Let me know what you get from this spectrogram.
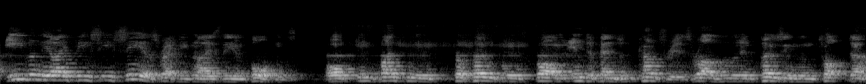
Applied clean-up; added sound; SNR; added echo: neural separator model SepFormer DNS4.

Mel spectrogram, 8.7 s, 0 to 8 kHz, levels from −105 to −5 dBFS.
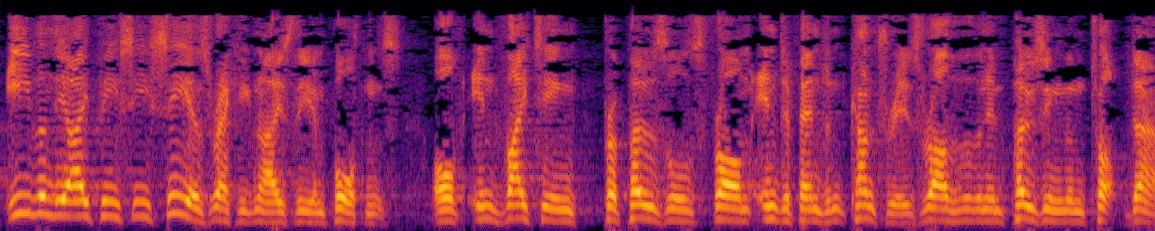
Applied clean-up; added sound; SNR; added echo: none; none; none; none.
